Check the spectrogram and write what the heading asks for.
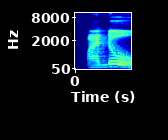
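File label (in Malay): "madu", Malay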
